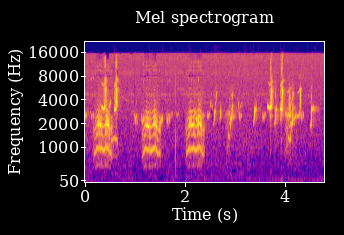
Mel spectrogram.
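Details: Rain quail calling: broad, buzzy, harmonic bursts repeated three times, then a run of sharp, high, metallic notes in quick pairs and triplets.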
